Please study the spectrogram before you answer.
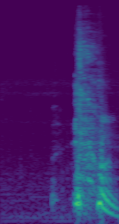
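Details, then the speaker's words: Short soft intake then two quick, harsh cough bursts from an adult gamer recovering from an ongoing cough, in a quiet room: brief double cough. "Excuse me. Still doing a little coughing. Sorry about that, guys."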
